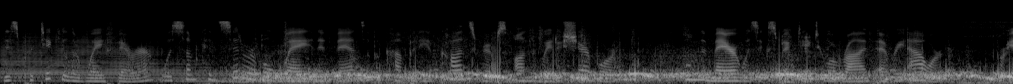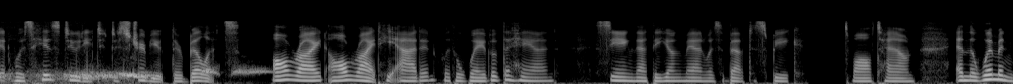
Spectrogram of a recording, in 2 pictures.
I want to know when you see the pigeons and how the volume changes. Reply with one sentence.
The pigeons can be heard from 2.2 to 12.9 s, at a steady volume.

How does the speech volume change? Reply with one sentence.
The loudness of the speech goes up.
